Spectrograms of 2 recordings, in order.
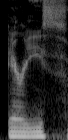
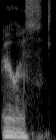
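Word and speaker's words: Ariss: all the time too it's aries or it's heiress but it's a-r-i-s-s so let me get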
